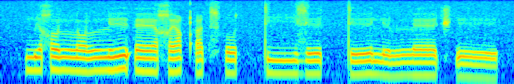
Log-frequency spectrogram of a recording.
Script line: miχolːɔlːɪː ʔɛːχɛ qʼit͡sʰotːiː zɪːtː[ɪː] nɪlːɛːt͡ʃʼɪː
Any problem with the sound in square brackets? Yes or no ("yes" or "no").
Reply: no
